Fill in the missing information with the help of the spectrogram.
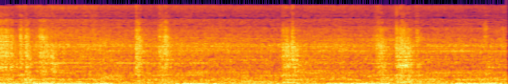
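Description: Heavy truck engine running with a low steady rumble as it slowly hauls a concrete bridge girder on a long telescopic trailer. A few short sharp rattles or hisses cut in now and then.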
